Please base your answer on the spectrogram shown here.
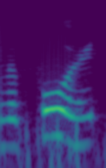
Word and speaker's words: rapport: At the same time, building a rapport, it's essential. Rapport. Rapport Это is French, essential. там не читается T, да.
